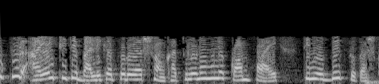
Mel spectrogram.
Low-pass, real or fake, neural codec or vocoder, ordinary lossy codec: 3.6 kHz; real; none; none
